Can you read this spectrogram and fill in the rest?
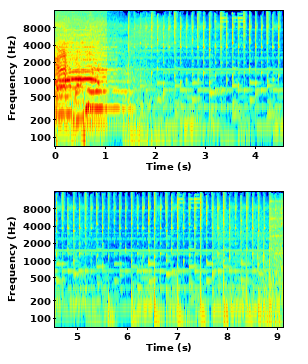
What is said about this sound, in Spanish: Teléfono.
